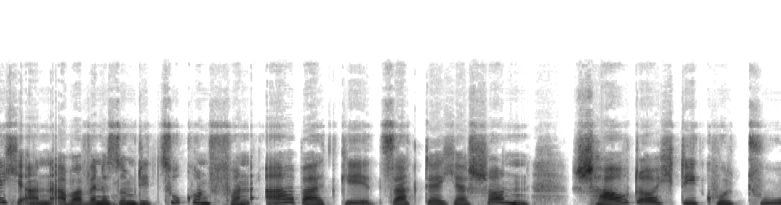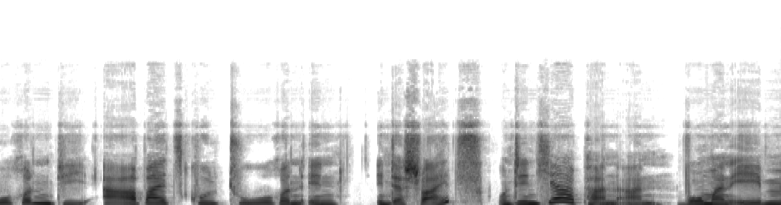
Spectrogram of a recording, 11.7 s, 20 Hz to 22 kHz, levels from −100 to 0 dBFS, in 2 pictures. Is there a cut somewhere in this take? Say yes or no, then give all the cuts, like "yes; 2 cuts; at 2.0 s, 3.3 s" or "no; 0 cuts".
no; 0 cuts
